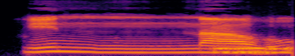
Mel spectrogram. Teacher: হা উল্টা পেশ হু এক টান হবে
